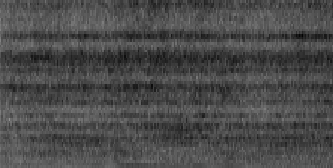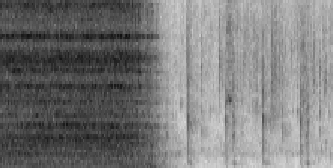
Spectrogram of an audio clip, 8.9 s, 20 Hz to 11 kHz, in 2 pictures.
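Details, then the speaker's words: 951 two-stroke engine, running with the engine installed after a top end rebuild, with water flowing and no leaks: a steady, constant-tone drone for six seconds before shutdown with no stumbling or knocking. Normal running. "through, everything is working."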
